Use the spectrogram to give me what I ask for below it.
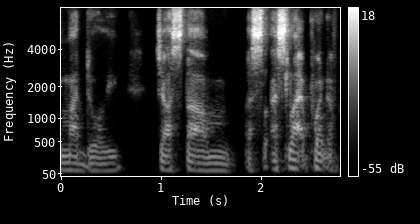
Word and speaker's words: Madovi: I know depending on who you are and how you pronounce it, some people pronounce it Madovi, but the correct pronunciation is actually Madovi.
